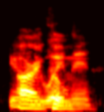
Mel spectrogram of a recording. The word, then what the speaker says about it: Musk: You know, we know he has pronunciation things, but uh Elon Musk is officially pronounced Elon M like mu. It's just there's no SK.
